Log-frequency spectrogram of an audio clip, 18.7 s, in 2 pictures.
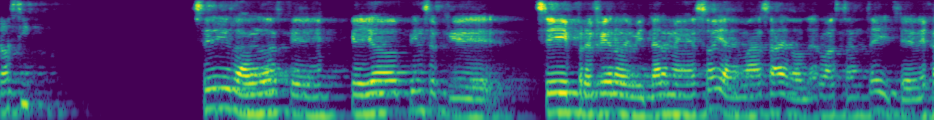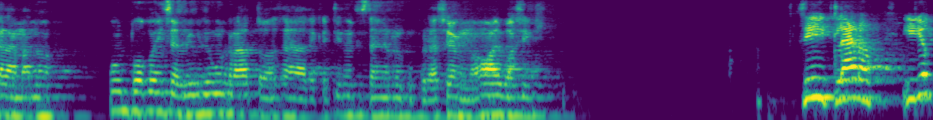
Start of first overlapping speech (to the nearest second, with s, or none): none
